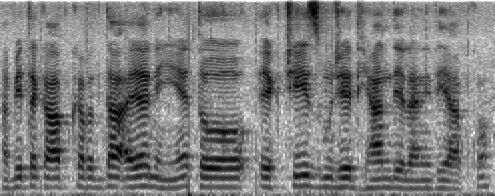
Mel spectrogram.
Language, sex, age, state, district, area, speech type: Urdu, male, 45-60, Delhi, Central Delhi, urban, spontaneous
